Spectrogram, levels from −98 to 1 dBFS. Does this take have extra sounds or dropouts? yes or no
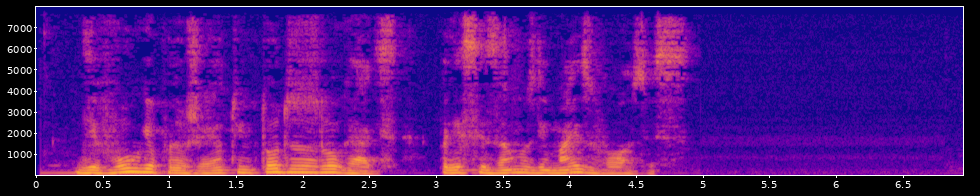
no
